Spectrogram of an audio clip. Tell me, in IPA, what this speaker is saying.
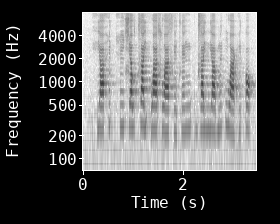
h j a˧ h ĩ˦ t̚ h ĩ˧ ɕ a˦ w t͡s a˥˧ j h w a˦ s w a˧ s ĩ˨˩ t͡s ẽ˦ ŋ | d͡z a˧ j n̪ j a˧ b ẽ˦ k̚ n̪ w a˨˩ k ĩ˦ t̚ ɔ˧

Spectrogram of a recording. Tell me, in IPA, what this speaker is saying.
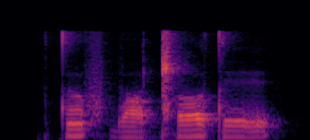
t ɐ̃ f b ɑ ǁ ʌ t e

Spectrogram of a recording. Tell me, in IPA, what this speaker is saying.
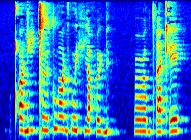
qʼ y˨ ɡ i˦ ǀ ɯ˨˦ t w ɑ˦ ɡ ʔ u˨ fʲ ɯ˨ ħ y˨ ɡ | ʕ o˨ ɡ tʼ æ˨ kʼ e˦

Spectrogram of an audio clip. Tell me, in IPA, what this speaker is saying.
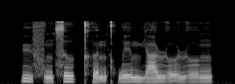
y˥˩ f ʊ˩ ŋ s ɹ̩˥ kʰ ə̰˨˩ n kʰ w e˦ ɪ̯ m j ä˧˥ ɻ ɤ̰˨˩ ɻ ɤ˥ ŋ

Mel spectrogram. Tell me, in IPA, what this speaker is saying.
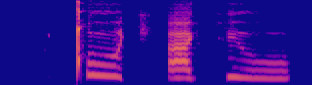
ǃ o t͡ʃʼ a kʲ u

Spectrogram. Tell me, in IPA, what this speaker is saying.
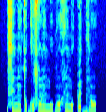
s i˦ n ĩ˦˨ t o˧ ɡ o˧ s ũ˧ ɾ ĩ˧ m u˧ ɡ ɔ̃˧ h ĩ˦ m o˦ k͡p ɛ˦˨ ɡ͡b i˨˦ ɾ ɔ̃˧

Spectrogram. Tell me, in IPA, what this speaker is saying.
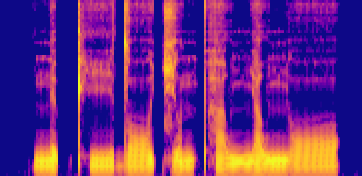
n e˧˩ p̚ kʰ iː˧ d ɔː˧˩ t͡ɕ o˧ n pʰ a˩ w ɲ a˧˥ w ɲ ɔː˧˥

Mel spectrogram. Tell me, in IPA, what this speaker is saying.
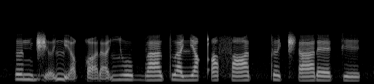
ə n d͡ʒ ə̰ lʲ ə̰ qʷ a̰ ɾ a̰ ʎ o b a tʷ a lʲ ɛ qʼ ɪ sˤ a tː ə t͡ʃʼ a ɾ ɛ k ɪ

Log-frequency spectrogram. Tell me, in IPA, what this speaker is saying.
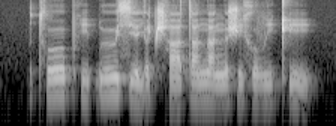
tʰ ʊː pʰ i ɓ ɯː sʲ a j ə t͡ʃʰ a t a n̪ a ŋ ə ʃ i x ʊ v i kʼ i

